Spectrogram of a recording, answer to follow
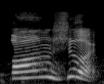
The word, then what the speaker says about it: bonjour: Say bonjour.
